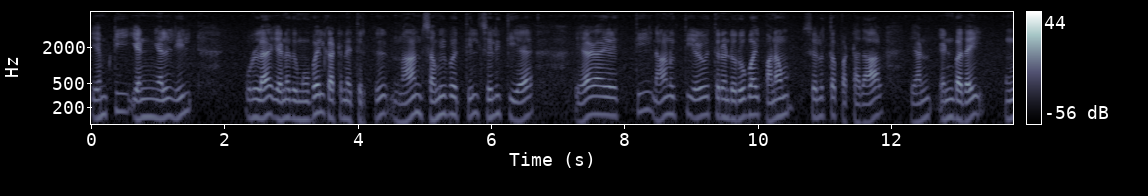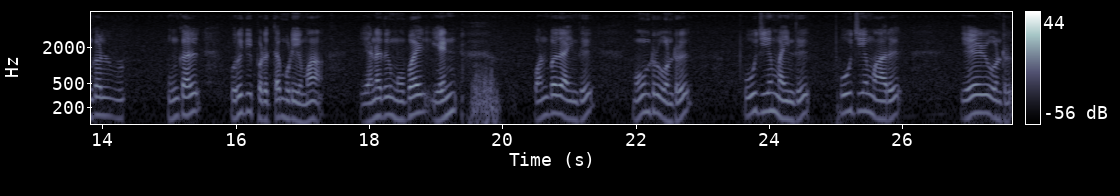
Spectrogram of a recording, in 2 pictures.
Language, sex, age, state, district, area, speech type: Tamil, male, 30-45, Tamil Nadu, Chengalpattu, rural, read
